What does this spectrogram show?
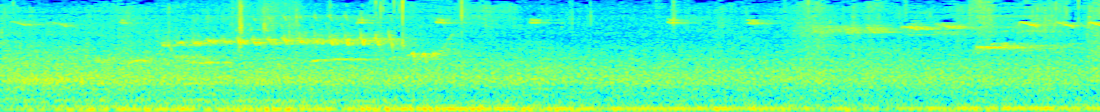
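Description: Small birds singing high chirping phrases, with a fine trill about a second in, over a steady low rumble.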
